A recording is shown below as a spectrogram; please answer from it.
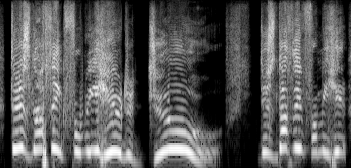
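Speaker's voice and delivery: high, despairing outburst of frustration; exasperated. Real, not acted. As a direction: wail out your frustration, pitched well up. Despairing rant about life here.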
